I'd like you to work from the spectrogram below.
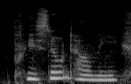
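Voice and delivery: ordinary delivery, nothing marked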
